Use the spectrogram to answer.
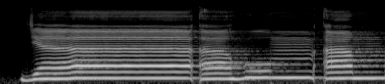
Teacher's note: Karena mim sukun menghadapi huruf selain mim dan ba, di sini hurufnya hamzah, maka mim sukun dibunyikan dengan jelas, jadi masih bunyi m. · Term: izhar syafawi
